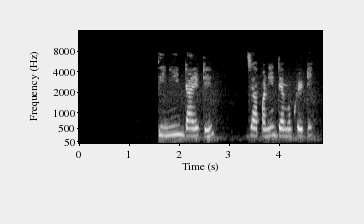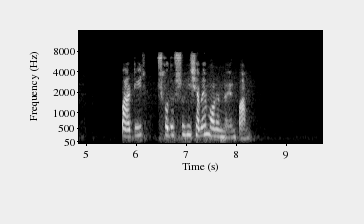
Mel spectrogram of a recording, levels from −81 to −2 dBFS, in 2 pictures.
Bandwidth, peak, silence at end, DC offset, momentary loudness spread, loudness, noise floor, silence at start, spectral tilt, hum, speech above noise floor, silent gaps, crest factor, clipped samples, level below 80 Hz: 8 kHz; -2 dBFS; 1.5 s; under 0.1%; 10 LU; -19 LUFS; -83 dBFS; 1.6 s; -2.5 dB/octave; none; 64 dB; 5.01-5.12 s; 20 dB; under 0.1%; -64 dBFS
